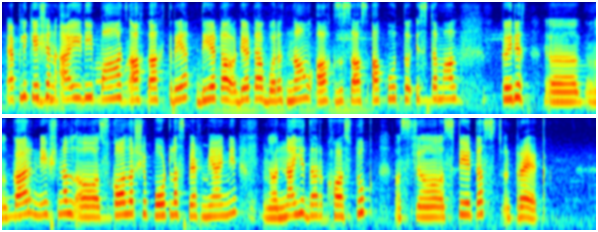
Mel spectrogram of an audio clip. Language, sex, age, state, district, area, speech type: Kashmiri, female, 18-30, Jammu and Kashmir, Budgam, rural, read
